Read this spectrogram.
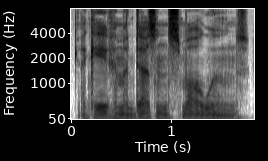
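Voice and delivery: ordinary delivery

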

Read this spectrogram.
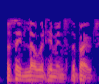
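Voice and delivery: plain reading voice

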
